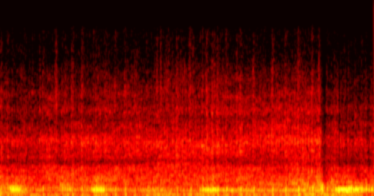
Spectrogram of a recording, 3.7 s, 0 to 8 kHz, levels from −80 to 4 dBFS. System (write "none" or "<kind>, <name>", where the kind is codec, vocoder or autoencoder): none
